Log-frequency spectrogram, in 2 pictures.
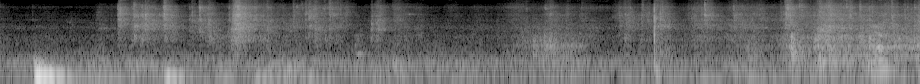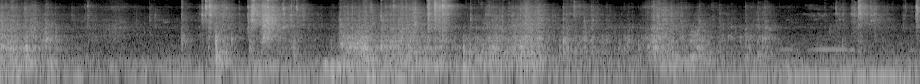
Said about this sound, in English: put these pens away.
